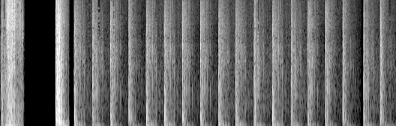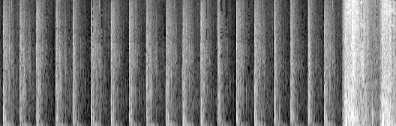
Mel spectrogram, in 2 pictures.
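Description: Footsteps run on pavement.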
